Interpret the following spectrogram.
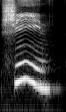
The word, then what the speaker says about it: شين: Sheen has 3 points. Sheen. Sheen, like we pronounce shine.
